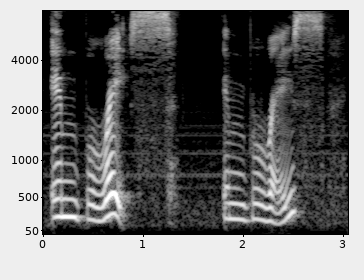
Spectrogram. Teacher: stress goes on the second syllable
